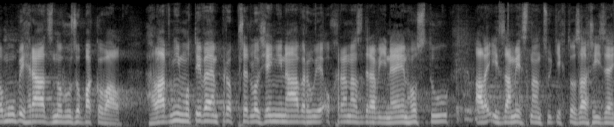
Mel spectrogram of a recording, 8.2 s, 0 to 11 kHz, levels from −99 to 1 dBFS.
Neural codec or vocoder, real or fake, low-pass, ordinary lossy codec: none; real; 9.9 kHz; AAC, 64 kbps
